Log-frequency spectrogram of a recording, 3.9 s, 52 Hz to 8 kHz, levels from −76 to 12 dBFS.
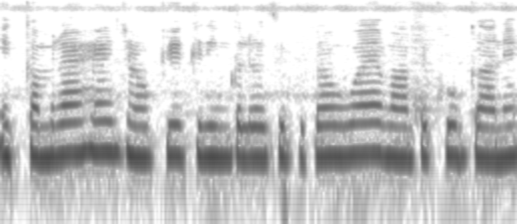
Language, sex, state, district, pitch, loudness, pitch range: Hindi, female, Uttar Pradesh, Varanasi, 235 Hz, -24 LUFS, 230-245 Hz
